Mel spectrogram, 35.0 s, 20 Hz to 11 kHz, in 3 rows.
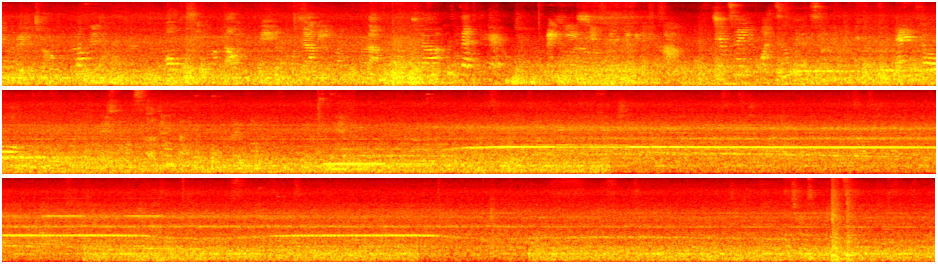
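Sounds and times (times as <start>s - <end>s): train running rumble: 0.0s - 19.4s.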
